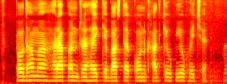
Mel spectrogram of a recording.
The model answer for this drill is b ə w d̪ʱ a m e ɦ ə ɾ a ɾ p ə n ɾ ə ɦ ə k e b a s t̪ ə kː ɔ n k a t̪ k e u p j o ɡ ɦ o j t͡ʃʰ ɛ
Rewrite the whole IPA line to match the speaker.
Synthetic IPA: p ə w d̪ʱ a m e ɦ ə ɾ a p ə n ɾ ə ɦ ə k e b a s t̪ ə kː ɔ n kʰ a d̪ k e u p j o ɡ ɦ o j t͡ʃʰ ɛ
